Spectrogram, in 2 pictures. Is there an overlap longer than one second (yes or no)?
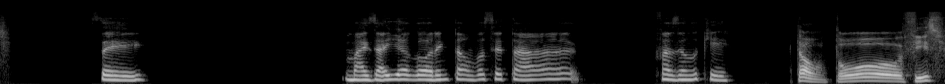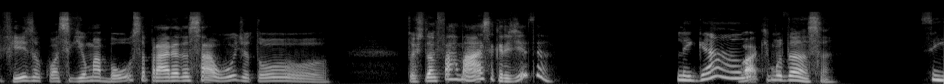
no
